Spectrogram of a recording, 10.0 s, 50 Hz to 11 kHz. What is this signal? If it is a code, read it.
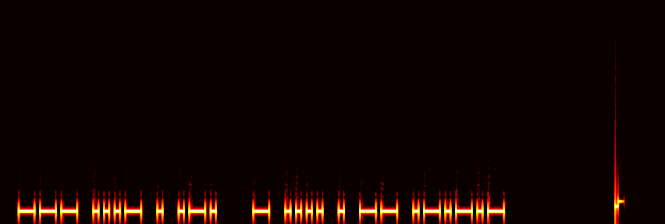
Morse code, heard as a keyed tone, about 15 wpm, 700 Hz. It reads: OVER THEM.
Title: Sentences from Top 1000 Words - Review Part 6 - 15wpm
